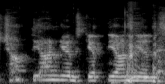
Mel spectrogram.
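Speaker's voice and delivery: put-on, high, bossy screamed delivery. Retelling how she screamed orders at him during a game, retelling her screamed orders. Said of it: "she's like screaming to me".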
